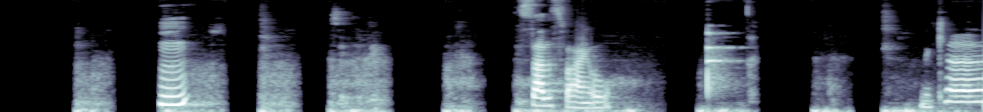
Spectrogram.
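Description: A young woman speaks calmly in short phrases through a microphone.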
